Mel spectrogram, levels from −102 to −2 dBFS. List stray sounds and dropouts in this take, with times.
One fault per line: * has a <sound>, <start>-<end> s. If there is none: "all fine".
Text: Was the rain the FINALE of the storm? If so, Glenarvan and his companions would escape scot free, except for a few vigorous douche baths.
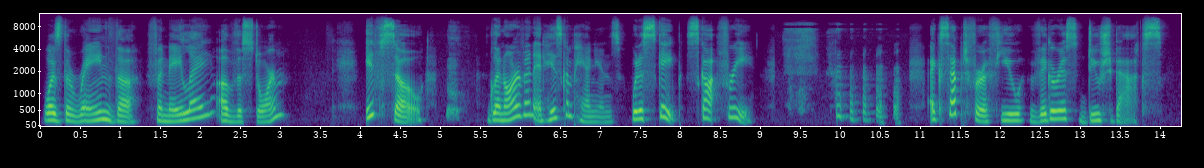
* has a bark, 5.1-5.4 s
* has a laugh, 9.3-10.8 s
